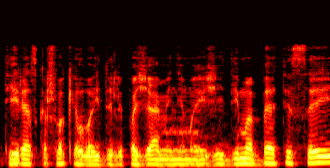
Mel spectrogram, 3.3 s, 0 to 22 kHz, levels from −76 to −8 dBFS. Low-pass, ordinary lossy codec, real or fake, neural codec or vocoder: 7.2 kHz; AAC, 64 kbps; fake; codec, 16 kHz, 8 kbps, FreqCodec, larger model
